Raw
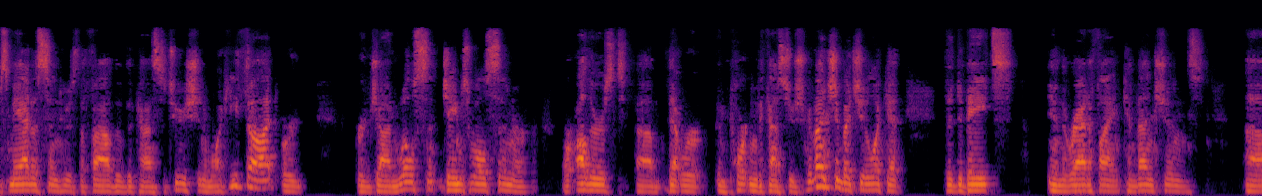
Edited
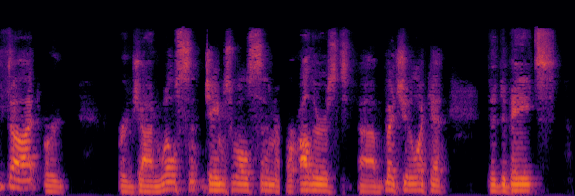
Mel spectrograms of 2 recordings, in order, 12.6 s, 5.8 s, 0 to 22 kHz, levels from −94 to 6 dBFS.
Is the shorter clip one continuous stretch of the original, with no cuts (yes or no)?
no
